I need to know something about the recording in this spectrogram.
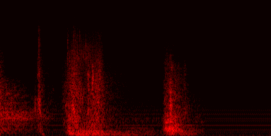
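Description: A soft whoosh sounds as a menu box opens.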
